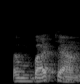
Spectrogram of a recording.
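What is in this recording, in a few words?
"embacang", Malay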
